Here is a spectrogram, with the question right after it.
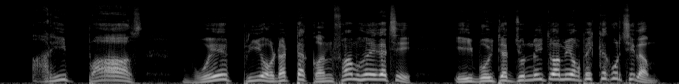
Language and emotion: Bengali, surprised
